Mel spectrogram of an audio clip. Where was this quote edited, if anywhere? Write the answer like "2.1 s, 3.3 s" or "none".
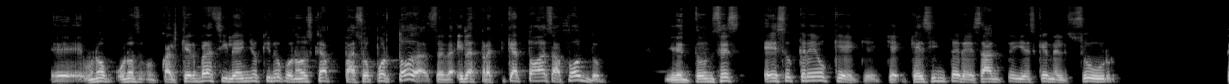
none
